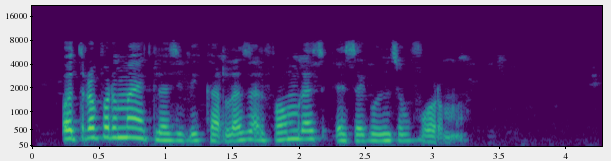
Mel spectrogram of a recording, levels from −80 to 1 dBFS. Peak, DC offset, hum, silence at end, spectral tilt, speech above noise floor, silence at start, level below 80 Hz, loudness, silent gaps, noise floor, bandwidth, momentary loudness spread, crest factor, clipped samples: -8 dBFS; under 0.1%; none; 1 s; -5.5 dB/octave; 45 dB; 0.25 s; -64 dBFS; -25 LUFS; none; -69 dBFS; 8.2 kHz; 10 LU; 18 dB; under 0.1%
